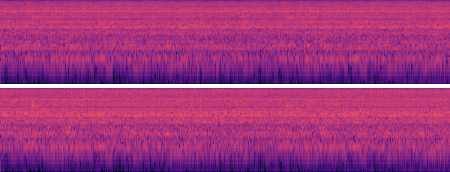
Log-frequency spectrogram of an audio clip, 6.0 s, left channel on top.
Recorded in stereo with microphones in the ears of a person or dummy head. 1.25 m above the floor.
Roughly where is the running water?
Right.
